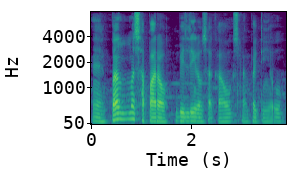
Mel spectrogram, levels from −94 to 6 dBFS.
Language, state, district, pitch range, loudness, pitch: Kokborok, Tripura, West Tripura, 100-110 Hz, -22 LUFS, 105 Hz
